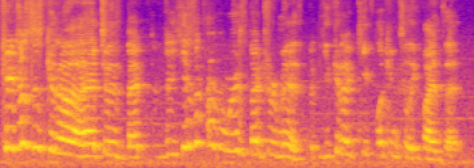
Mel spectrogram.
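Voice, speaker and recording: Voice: mid-range voice, sing-song, fast talker, a bit bright, reverberant, far from the mic. A player narrating their character's actions at a tabletop game, playful.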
